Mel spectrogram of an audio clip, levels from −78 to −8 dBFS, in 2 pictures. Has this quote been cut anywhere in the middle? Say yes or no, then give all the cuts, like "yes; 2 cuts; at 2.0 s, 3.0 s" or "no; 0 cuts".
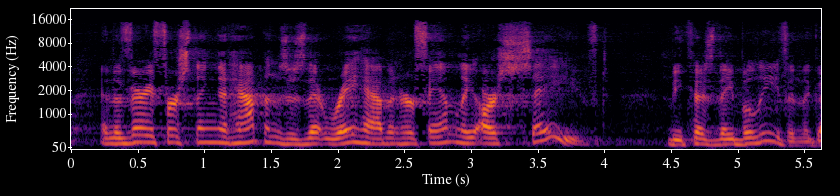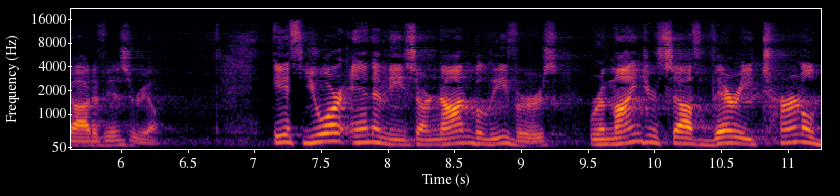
no; 0 cuts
